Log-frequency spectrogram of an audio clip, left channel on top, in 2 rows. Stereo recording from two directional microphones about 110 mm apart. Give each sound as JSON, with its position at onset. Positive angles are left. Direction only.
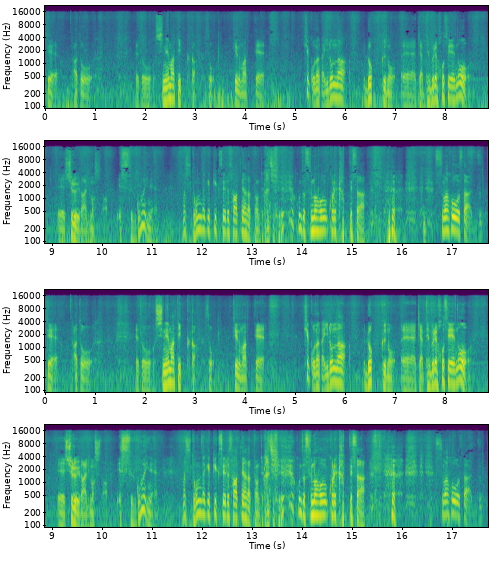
{"t": 0.0, "sound": "speech", "side_deg": 0}
{"t": 1.8, "sound": "speech", "side_deg": -5}
{"t": 9.1, "sound": "speech", "side_deg": 10}
{"t": 9.6, "sound": "speech", "side_deg": 0}
{"t": 10.4, "sound": "speech", "side_deg": 15}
